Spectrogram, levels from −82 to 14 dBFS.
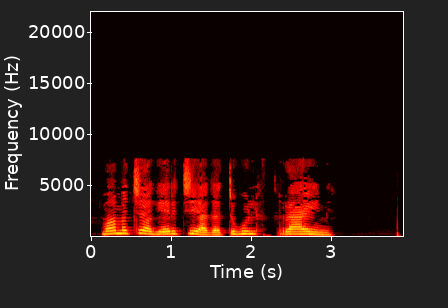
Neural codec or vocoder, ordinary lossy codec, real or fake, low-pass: none; AAC, 24 kbps; real; 10.8 kHz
